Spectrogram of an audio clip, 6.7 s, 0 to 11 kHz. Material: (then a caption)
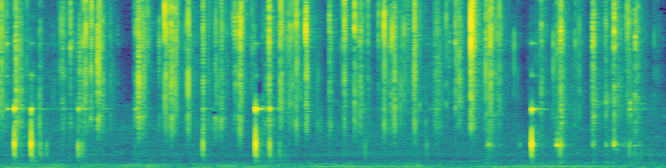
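Glass. Fingertips tap and rub a flat, palm-sized blue glass nazar disc hanging on a wall, and the hand also handles and shakes the small glass evil-eye beads dangling on cords below it. Sharp, short glassy ticks ring near 1.6 kHz, with several louder clicks and brighter clinks from the beads. A steady low hum runs underneath throughout.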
